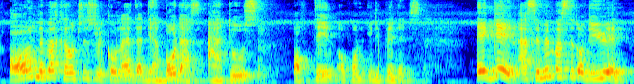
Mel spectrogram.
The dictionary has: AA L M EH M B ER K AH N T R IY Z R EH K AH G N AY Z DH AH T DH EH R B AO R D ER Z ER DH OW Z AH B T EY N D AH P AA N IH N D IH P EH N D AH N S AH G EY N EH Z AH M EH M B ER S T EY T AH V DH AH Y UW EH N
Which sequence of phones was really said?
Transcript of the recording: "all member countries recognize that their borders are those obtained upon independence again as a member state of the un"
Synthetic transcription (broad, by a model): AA L M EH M B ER K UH N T R IY S R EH K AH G N AY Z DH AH T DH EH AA B AO D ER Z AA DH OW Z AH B T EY N AH P AA N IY N D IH P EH N D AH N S AH G EY N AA S AH M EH M B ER S T EY T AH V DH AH Y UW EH N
